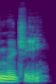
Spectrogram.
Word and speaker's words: Muji: I think it's Muji. I think it's pronounced Muji.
